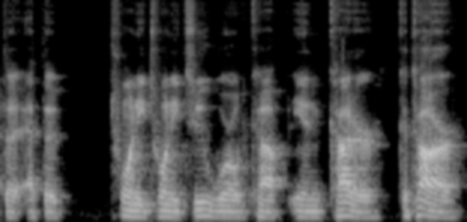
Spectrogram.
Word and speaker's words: Qatar: 2022 World Cup in Qatar. They're saying now Qatar. We've now been made aware that's the preferred pronunciation.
